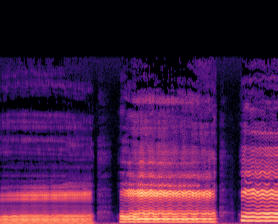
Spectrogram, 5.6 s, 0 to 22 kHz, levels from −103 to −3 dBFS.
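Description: No technical faults can be heard in the music.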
